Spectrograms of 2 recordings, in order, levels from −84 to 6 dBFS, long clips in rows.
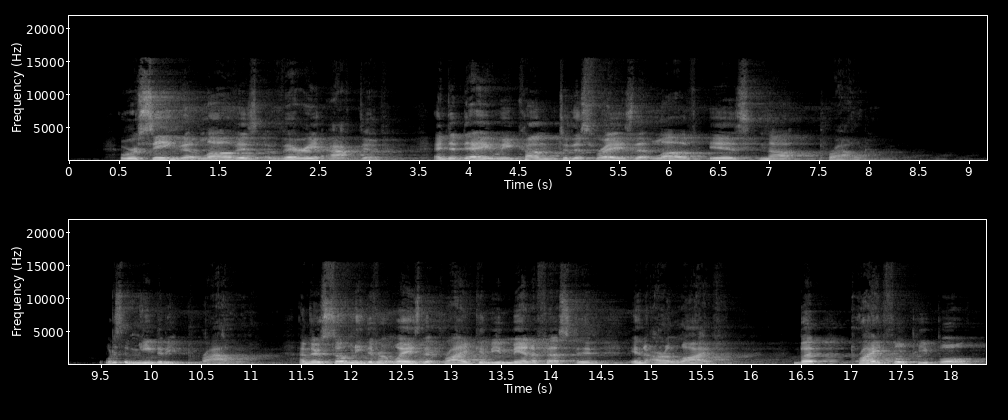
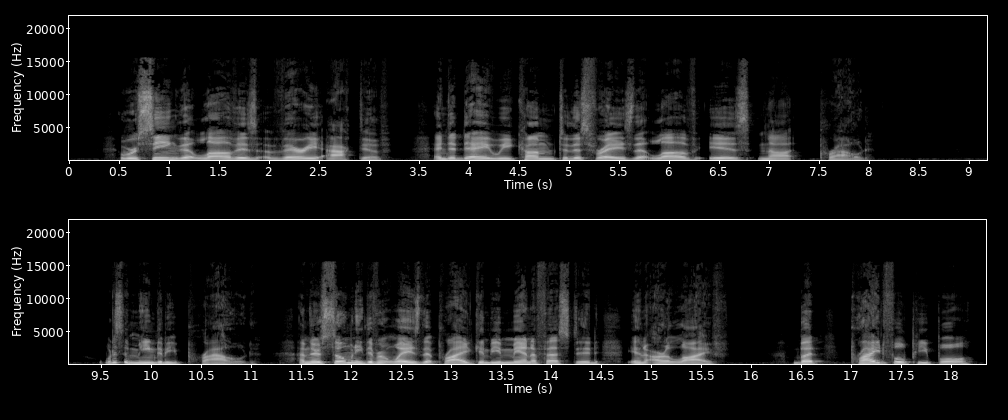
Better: second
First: room echo; slight; dies away in 1.7 s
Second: none

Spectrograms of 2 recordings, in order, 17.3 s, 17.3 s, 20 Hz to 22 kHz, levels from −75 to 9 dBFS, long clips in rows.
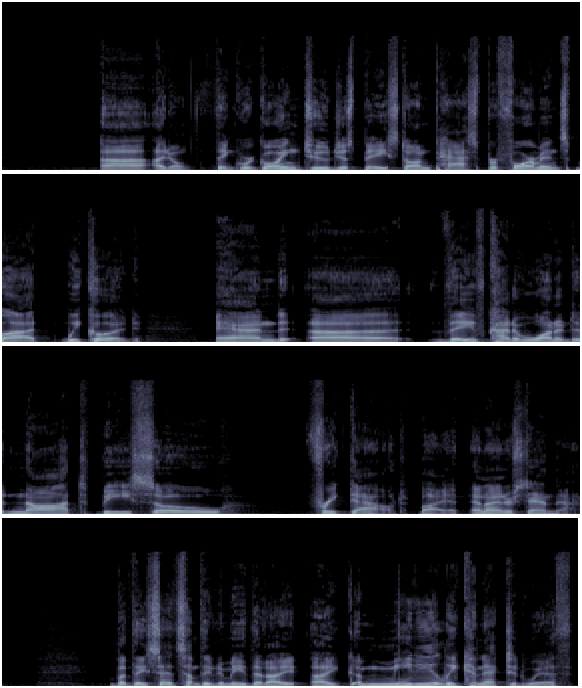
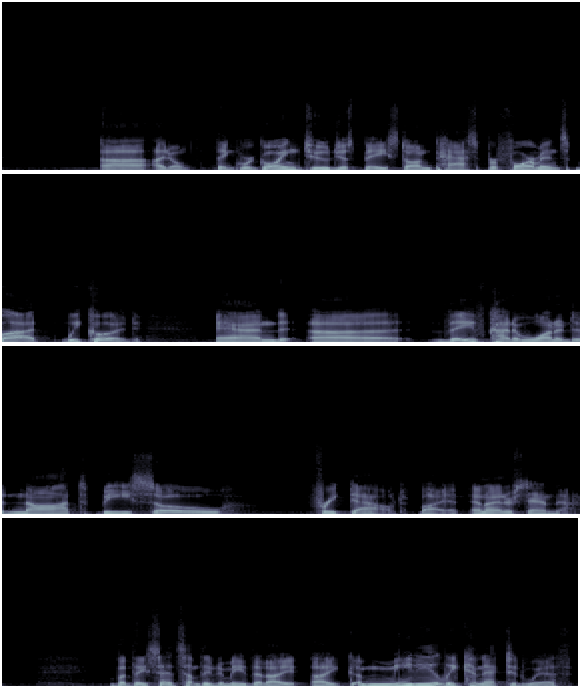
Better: first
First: none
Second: muffled; slightly; fading above 3.5 kHz

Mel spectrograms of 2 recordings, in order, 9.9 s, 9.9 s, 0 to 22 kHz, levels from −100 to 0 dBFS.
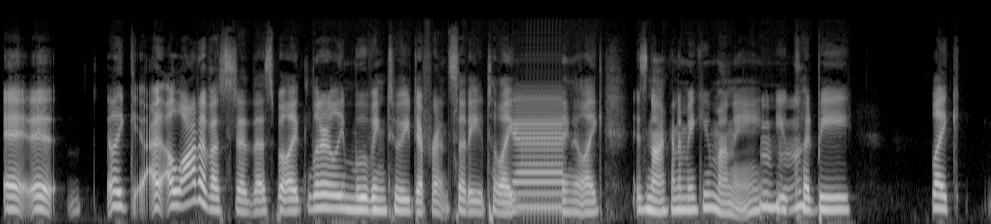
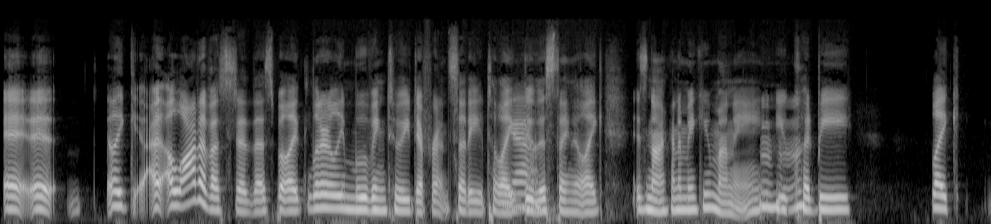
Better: second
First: audio freezing; at 5 s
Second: none

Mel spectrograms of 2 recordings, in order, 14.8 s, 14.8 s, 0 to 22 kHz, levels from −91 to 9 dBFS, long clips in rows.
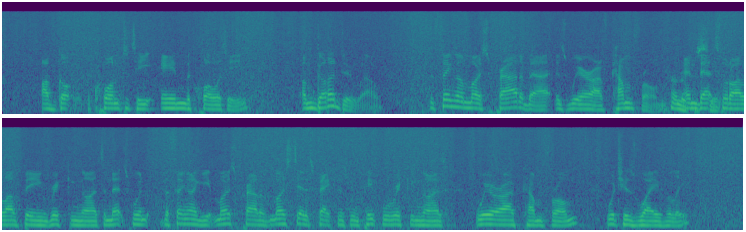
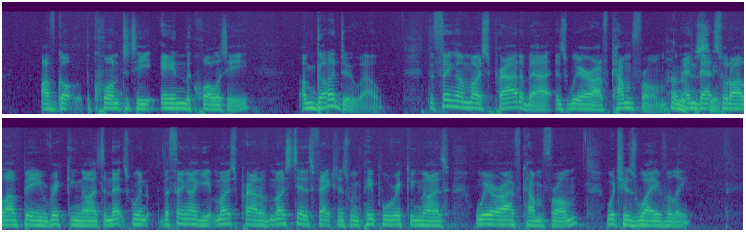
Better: second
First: hiss; loud; throughout; 3 dB below the speech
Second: hiss; faint; throughout; 30 dB below the speech

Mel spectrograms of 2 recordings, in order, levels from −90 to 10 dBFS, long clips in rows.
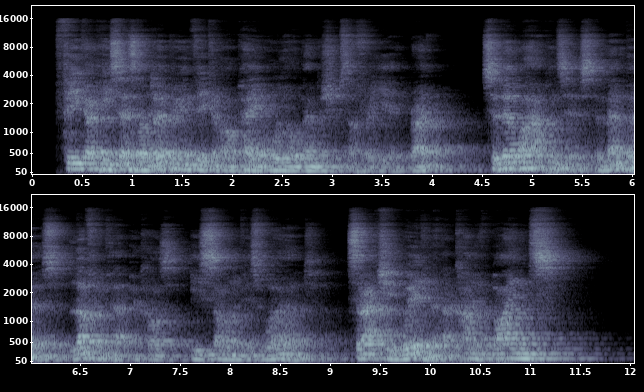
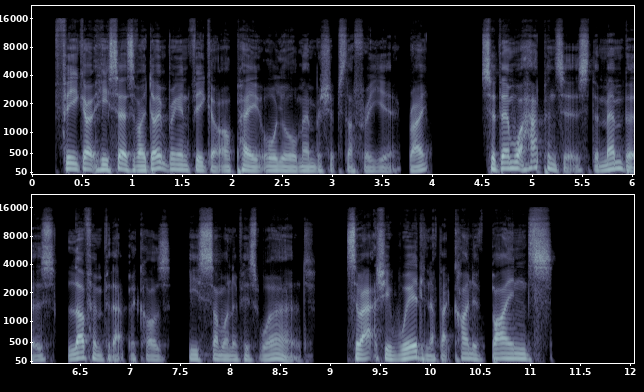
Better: second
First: off-mic speech; far // room echo; strong; dies away in 1 s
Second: none

